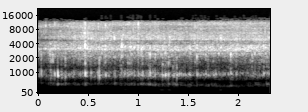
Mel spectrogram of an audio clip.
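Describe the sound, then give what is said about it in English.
Steady, dense fizzing of tonic water being poured into a drink, a bright crackling hiss with tiny popping bubbles throughout, constant and fairly quiet, with no voices. “a little sound accompaniment to our taster will go with the fizz of the tonic, which is now we're now going to add to the delightful driver's tipple.”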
